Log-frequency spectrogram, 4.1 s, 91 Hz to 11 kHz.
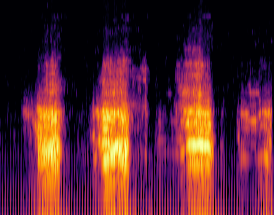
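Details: Breeding-season roaring (boncănit) of a Carpathian red deer stag, Bucovina, Romania, 29 September 2022. Three long, rasping roars repeat about every 1.2 seconds, then a shorter, weaker fourth call.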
